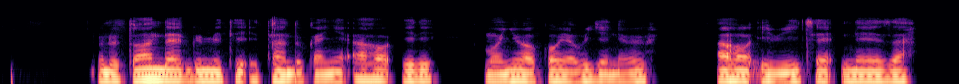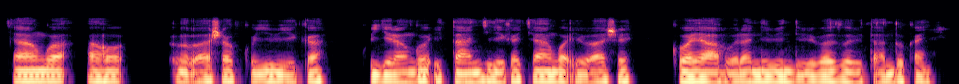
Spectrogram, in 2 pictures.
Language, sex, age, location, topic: Kinyarwanda, male, 25-35, Kigali, health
